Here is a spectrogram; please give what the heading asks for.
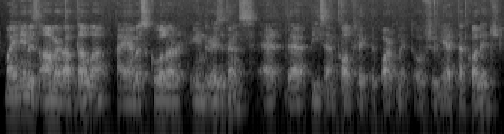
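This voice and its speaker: Older Egyptian man, low and far. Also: normal speed, a little mellow. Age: 60s. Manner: hesitant, many fillers and restarts. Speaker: interviewer and professor. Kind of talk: casual interview. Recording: echoey room, voice from far off.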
